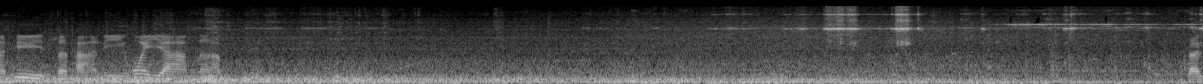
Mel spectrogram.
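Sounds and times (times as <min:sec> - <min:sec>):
train wheels rumbling: 0:00.0 - 0:12.0
high wheel squeal: 0:07.0 - 0:12.0.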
